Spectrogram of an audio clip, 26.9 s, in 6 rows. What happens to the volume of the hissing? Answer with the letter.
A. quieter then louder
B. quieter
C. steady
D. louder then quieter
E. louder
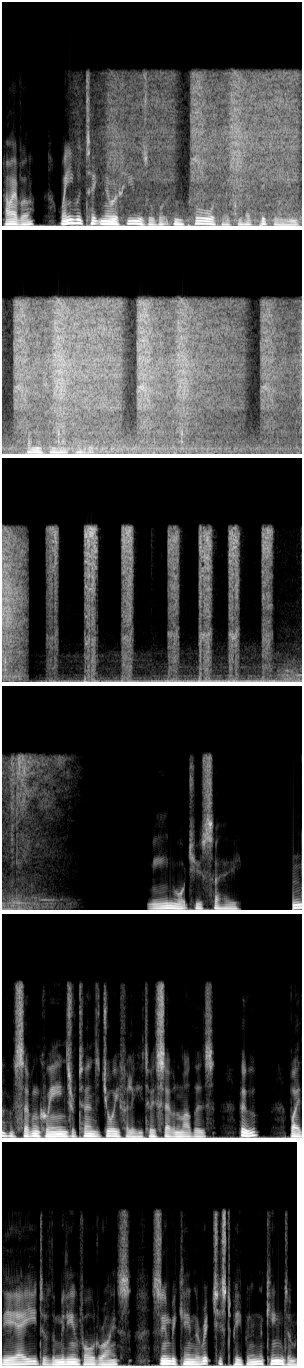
D.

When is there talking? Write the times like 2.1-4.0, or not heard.
0.0-6.0, 15.7-17.1, 17.9-26.8.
